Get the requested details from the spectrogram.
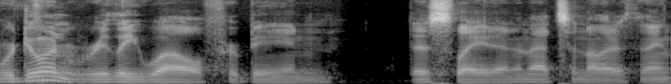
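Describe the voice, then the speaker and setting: A normal speaking voice from a man, fairly low in pitch, at a moderate pace with fairly even intonation, in a very clean recording over a silent background. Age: 30s. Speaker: entrepreneur and company CEO. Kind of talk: casual chat.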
